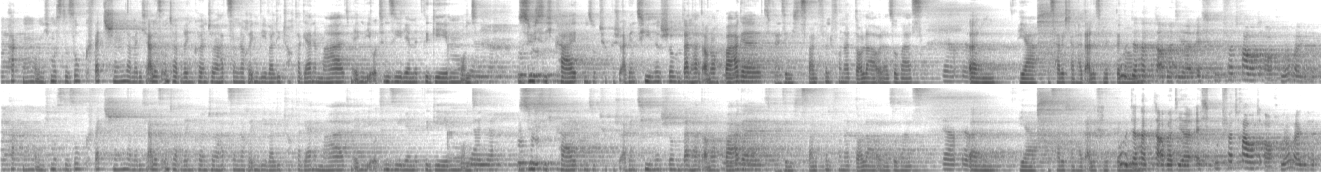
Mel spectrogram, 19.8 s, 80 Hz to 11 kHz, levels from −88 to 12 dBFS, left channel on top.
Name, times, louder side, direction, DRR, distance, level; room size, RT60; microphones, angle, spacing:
voice 1, 0.0-14.9 15.3-17.1, left 5 dB, 55° left, 8 dB, 0.4 m, -29 dB
voice 2, 6.8-8.1 10.8-11.3 14.1-14.6 16.8-19.6, right 3 dB, 85° right, 5 dB, 1.2 m, -28 dB
Breathing, 12.6-15.1 15.4-17.4, equal, 15° right, 1.9 m, -45 dB
18.5 x 8.7 x 8.0 m, 2.9 s
head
